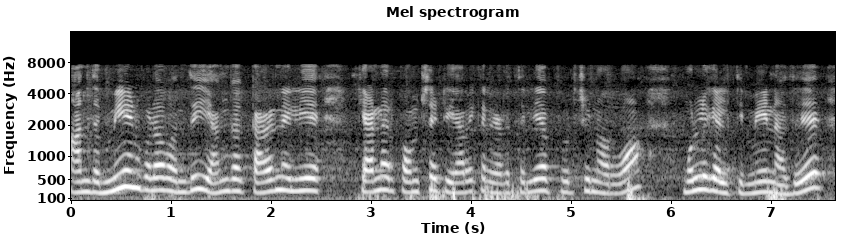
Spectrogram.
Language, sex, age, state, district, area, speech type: Tamil, female, 60+, Tamil Nadu, Mayiladuthurai, rural, spontaneous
